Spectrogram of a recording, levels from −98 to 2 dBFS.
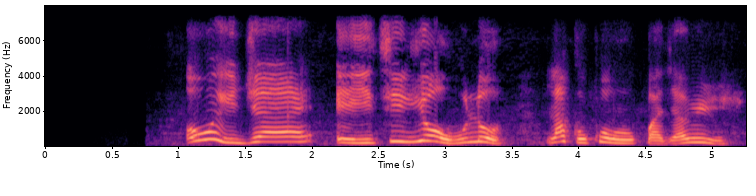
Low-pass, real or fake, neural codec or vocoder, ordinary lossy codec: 7.2 kHz; real; none; none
